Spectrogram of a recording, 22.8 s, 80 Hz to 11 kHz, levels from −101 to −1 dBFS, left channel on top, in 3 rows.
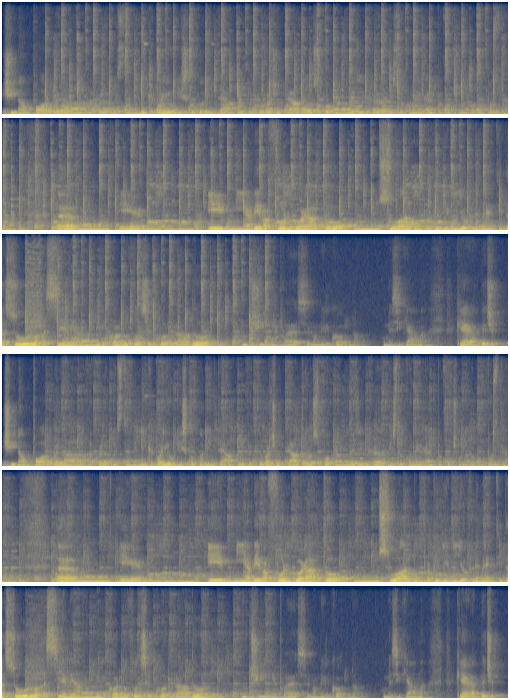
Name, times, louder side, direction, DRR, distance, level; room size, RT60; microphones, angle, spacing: voice 1, 0.0-18.3 18.8-20.5 20.9-22.5, equal, 25° right, 2 dB, 1.2 m, -23 dB
sound 1, 0.6-19.4, left 1 dB, 85° left, 2.2 m, -29 dB
14.5 x 5.9 x 2.7 m, 0.77 s
head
